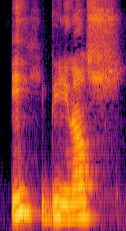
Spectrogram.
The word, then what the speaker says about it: اهدنا: হ্যাঁ যশোর উচ্চারণ গুলি ইহদিনাস। হ্যাঁ اهدنا ইহ হ্যাঁ এটা গলার ভিতরে যাবে না।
